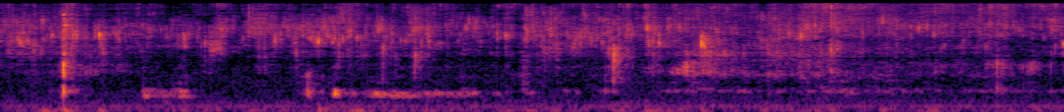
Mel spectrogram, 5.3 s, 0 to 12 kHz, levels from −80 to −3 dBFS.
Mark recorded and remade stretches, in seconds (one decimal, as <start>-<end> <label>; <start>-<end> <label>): 0.0-5.3 recorded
